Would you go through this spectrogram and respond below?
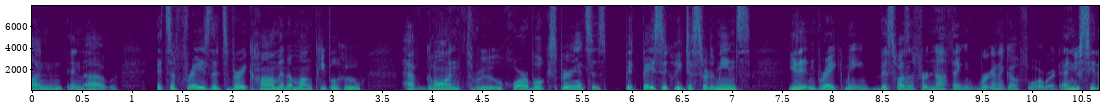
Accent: the South, United States; I find that sometimes as a Southerner, even as I was doing this book

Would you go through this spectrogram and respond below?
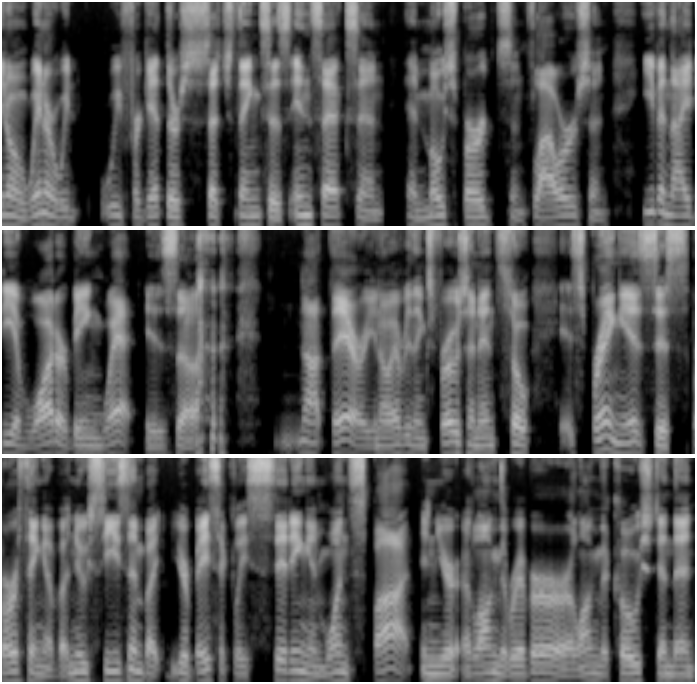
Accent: Alaska, United States; It's not my hometown. I grew up about 150 river miles east of here. Then the closest village was the Inupiaq village of Ambler, a couple hundred people, about 25 miles from the sod igloo where I was born and raised.

